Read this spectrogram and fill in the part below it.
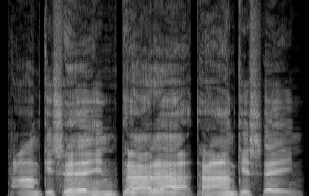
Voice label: positive vocalization, ru; Medic

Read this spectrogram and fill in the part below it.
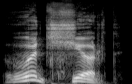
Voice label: negative vocalization, ru

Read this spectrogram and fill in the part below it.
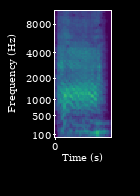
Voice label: Medic positive vocalization

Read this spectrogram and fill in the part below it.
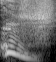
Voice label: painsharp

